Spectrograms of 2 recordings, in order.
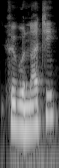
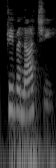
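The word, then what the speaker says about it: Fibonacci: इसको कहते हैं फिबोनाची, फिबोनाची सीरीज या सीक्वेंस, ठीक है। इसको सुन लें कि इसको प्रोनाउंस कैसे करते हैं, फिबोनाची, ठीक है। मैं इसको ज़रा आवाज़ तेज़ कर देता हूँ, आप सुन लें, फिबोनाची, फिर सुन लें, फिबोनाची, ठीक है, फिर देख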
